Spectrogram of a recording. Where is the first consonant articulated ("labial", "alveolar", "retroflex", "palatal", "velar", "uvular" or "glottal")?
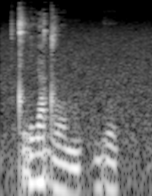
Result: alveolar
